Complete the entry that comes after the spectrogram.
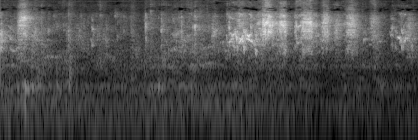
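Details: Lively budgerigar chatter for prompting caged songbirds: quick rasping chirps, quieter at first, then a louder cluster of harsh squawks in the second half.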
